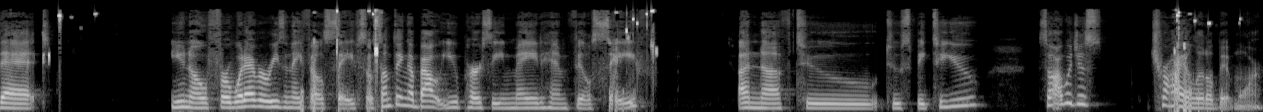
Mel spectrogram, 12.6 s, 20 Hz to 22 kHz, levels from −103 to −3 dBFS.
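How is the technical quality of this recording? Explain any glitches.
The speech is marred by four bursts of DAB burbling, at 0.34–0.97 s, 2.94–3.83 s, 6.06–6.58 s and 11.68–12.41 s. Residual bit errors from weak reception, around a fraction of a percent, corrupt MP2 sub-band samples and scale factors, producing short blips of noise in single sub-bands and brief jumps in sub-band level. On a spectrogram, isolated frequency bands flare briefly in short blocks.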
